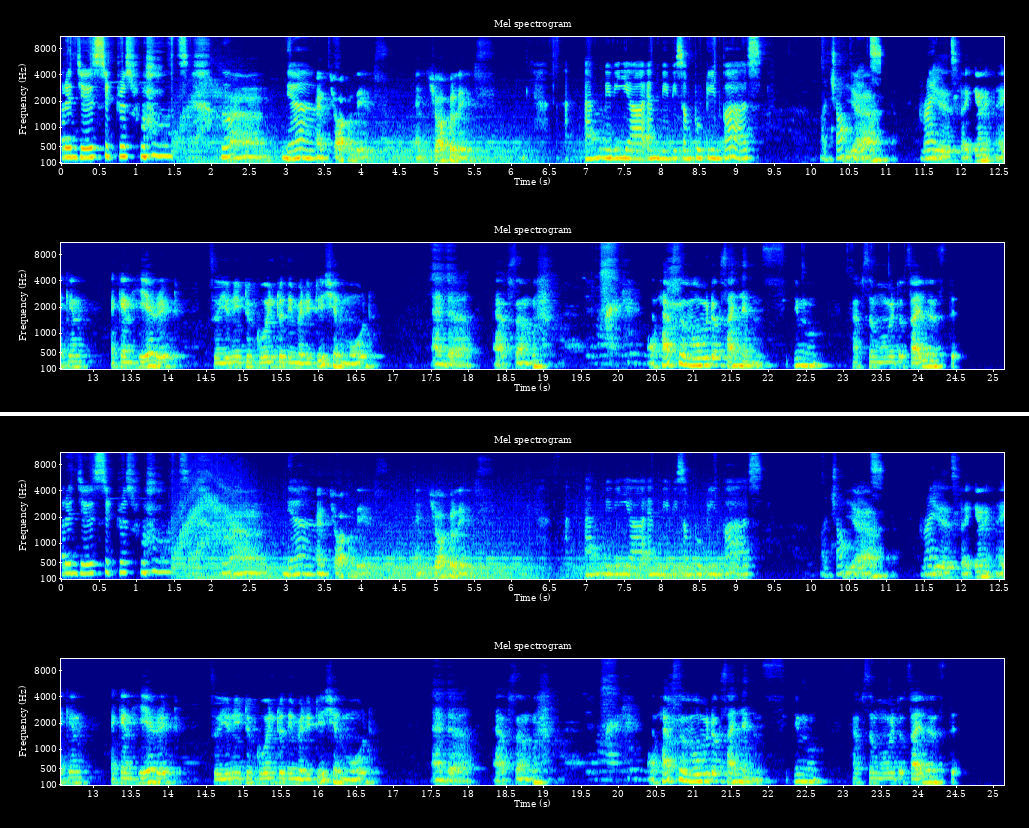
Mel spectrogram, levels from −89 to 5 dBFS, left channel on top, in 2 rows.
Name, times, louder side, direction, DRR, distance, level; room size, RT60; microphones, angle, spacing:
voice 1, 0.0-2.3 2.9-3.5 6.1-6.5 7.0-9.3 10.1-10.9 11.5-11.8 17.7-17.8 19.8-20.0, left 8 dB, 90° left, 0.4 m, -31 dB
sound 1, 1.3-9.2, right 4 dB, 40° right, 0.4 m, -42 dB
voice 2, 2.2-2.8 3.4-4.4 4.7-5.7 7.0-7.3 10.4-11.0 11.5-14.2 14.6-16.8 17.5-22.0 22.3-22.8 23.1-24.5, left 2 dB, 20° left, 0.4 m, -33 dB
2.8 x 2.1 x 2.2 m
head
